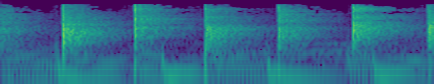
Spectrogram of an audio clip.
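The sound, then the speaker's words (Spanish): Clapping as applause for Cayoleanda, in a slow, steady rhythm, with five loud, sharp claps evenly spaced about a third of a second apart, each ringing briefly before the next. No voices. “Todo el mundo un aplauso para Cayoleanda, que es B.”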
